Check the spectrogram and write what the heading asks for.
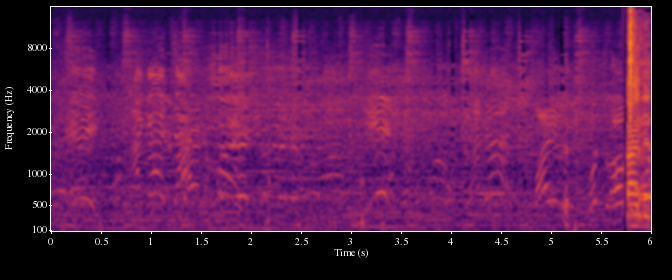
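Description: Faint arena background during a fight replay: scattered shouts and voices from cageside, over faint background music. A commentator's voice cuts in loudly near the end.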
